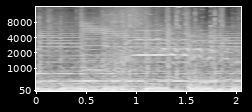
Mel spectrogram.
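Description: Cartoon sound effects of a horse's hoofbeats and a whinny about a second in, over background music.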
